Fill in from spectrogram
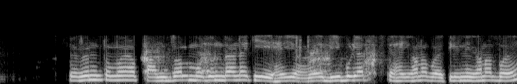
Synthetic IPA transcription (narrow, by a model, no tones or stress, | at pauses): sezɔntʊmapanzɔlmozundaɹnakiɦejɔɹebip̬uɹijatɦejkʰɔnɔbɔɛkʰlinikʰɔnɔt̚bɔjɛ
